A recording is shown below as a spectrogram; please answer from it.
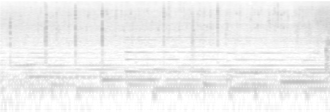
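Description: Onions and curry leaves with dried red chillies frying in hot oil, a quiet continuous crackling sizzle with scattered pops, heard close and alone under faint background music tones.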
